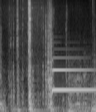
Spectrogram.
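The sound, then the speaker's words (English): An older car heard from inside while driving, with low road rumble and a few brief clunks and rattles, then a steady tonal whine holding from midway to the end. “And I am driving home. I am back in my dad's old preacher car.”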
